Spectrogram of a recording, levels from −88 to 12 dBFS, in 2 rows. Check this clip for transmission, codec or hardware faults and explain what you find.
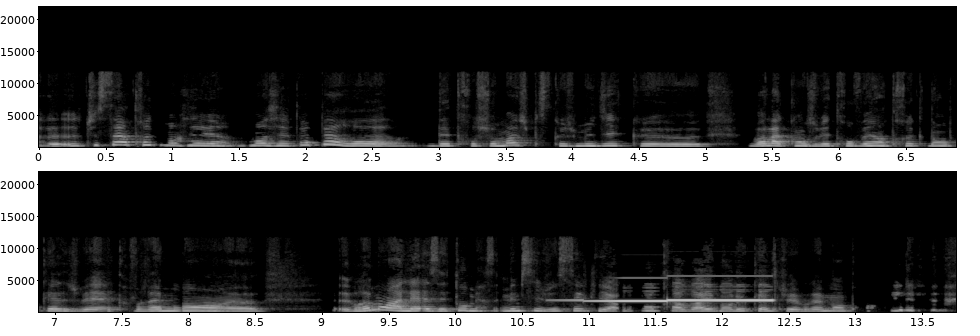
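Two faults are present, both near the end of the speech.

From 10.67 to 12.41 s there is loudspeaker feedback squeal: the microphone picks up its own loudspeaker, and the loop gain exceeds unity at 1.9 kHz. That tone swells over about half a second to around 15 dB above the speech and holds as a piercing whistle.

From 10.96 to 11.59 s, overlapping the squeal, the audio runs 5.31% slow and drops 94 cents, nearly a semitone. This is likely a drift correction step, where clock-matching software changed the playback rate in one jump to manage its buffer.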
